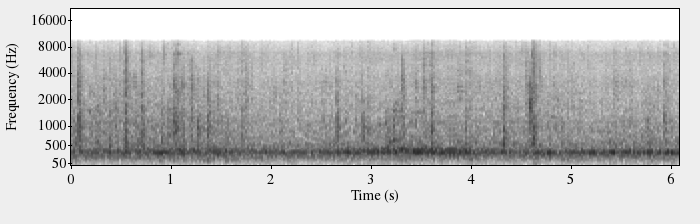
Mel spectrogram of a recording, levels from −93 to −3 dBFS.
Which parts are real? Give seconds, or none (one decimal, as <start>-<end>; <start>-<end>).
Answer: 0.0-0.8; 2.4-6.1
